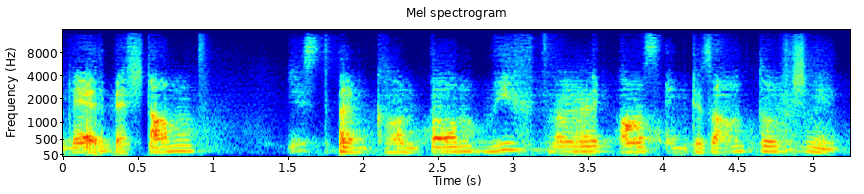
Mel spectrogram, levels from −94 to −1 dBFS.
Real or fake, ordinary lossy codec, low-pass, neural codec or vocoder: fake; MP3, 64 kbps; 14.4 kHz; codec, 44.1 kHz, 0.9 kbps, DAC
